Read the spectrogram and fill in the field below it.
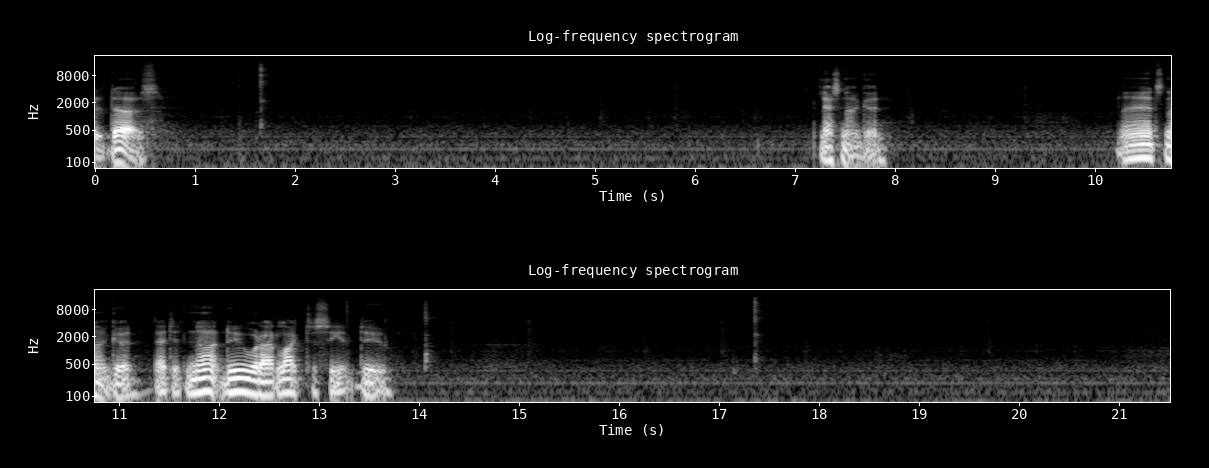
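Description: Buttons on a device click as they are pressed.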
